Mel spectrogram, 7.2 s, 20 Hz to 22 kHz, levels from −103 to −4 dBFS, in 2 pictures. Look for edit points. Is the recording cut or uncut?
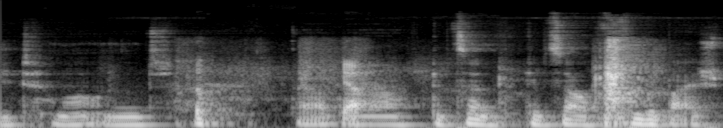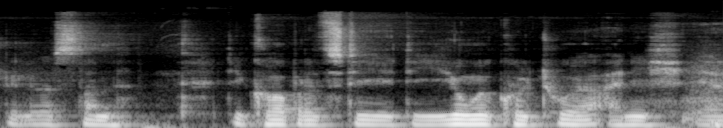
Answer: uncut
